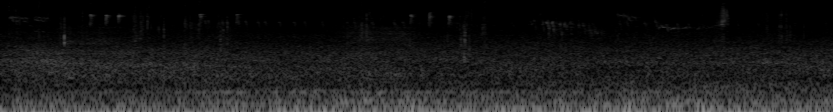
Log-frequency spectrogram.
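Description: Small birds chirping in short, high calls scattered throughout, over a steady low rumble and hiss of outdoor background noise.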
